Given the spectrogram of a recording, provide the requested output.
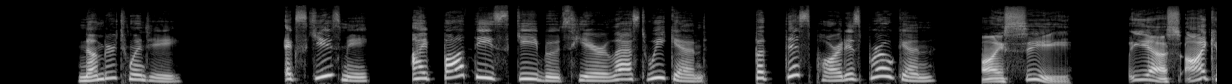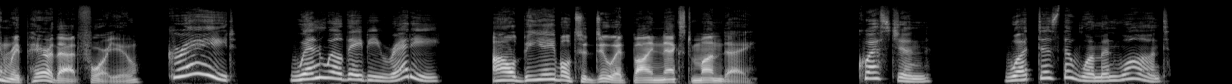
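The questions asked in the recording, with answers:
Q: What does the woman want?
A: To have her ski boots repaired.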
